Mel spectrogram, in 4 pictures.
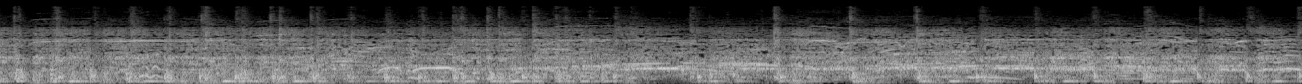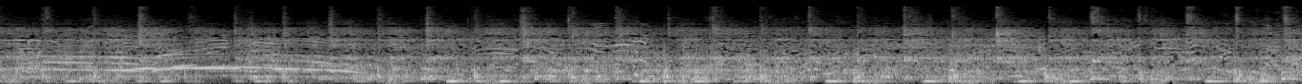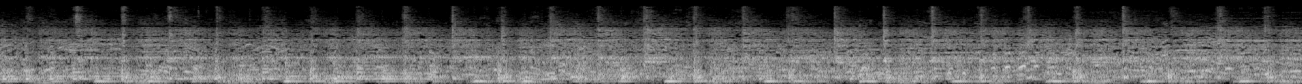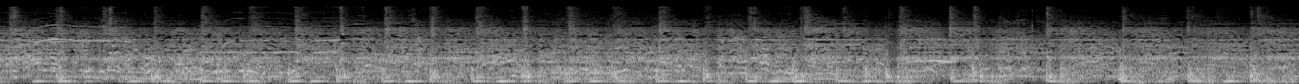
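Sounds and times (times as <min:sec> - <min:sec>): crowd cheering and shouting: 0:00.0 - 0:52.0
folk music: 0:00.0 - 0:52.0
steady drum beat: 0:00.0 - 0:52.0.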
